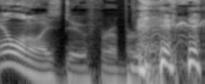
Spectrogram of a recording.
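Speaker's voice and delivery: very subtle, understated tone with swooping pitch. Retelling what Mike Carpenter said last week: imitating Mike Carpenter's subtle voice. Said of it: "in a real subtle voice".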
